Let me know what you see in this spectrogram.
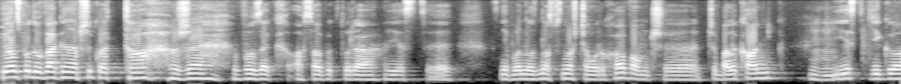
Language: Polish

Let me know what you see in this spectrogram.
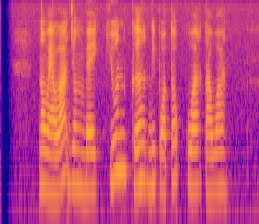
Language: Sundanese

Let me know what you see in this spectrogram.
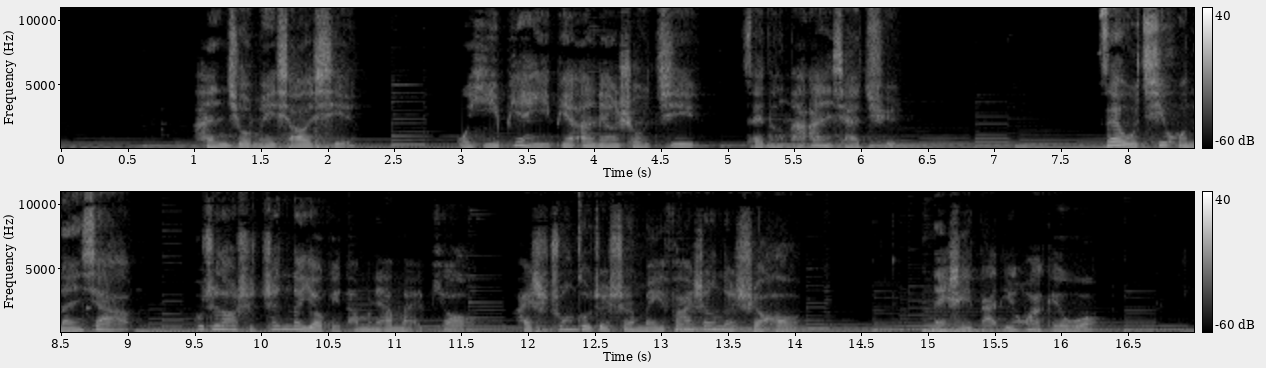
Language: Chinese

